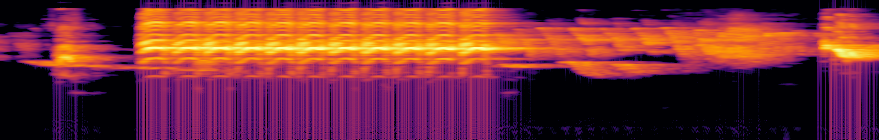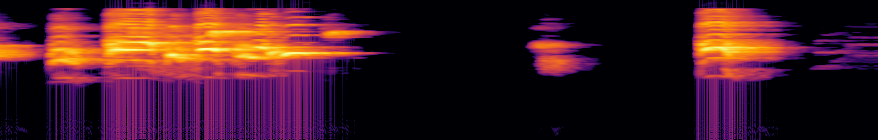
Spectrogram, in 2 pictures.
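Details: Loud song of a grey-cheeked bulbul captured on a phone: a long buzzy rattling trill of fast repeated pulses, then a soft warble, harsh chattering phrases and a few sharp single notes separated by pauses.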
